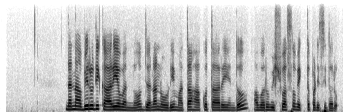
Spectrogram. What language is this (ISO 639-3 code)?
kan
